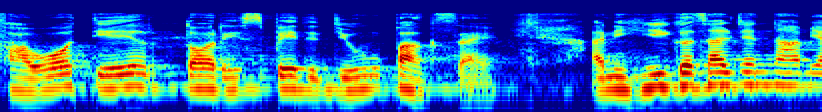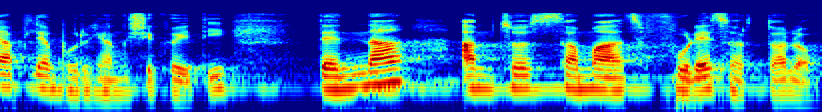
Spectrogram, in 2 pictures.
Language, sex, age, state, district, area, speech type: Goan Konkani, male, 18-30, Goa, Murmgao, rural, spontaneous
